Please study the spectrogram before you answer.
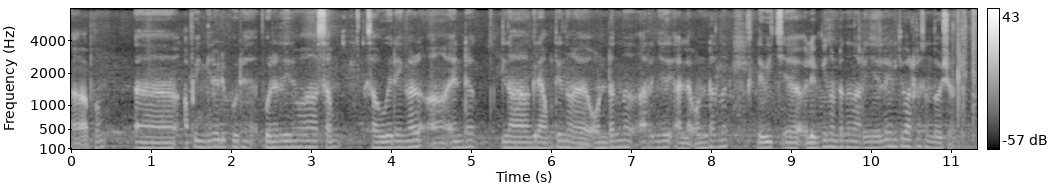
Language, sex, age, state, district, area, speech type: Malayalam, male, 18-30, Kerala, Idukki, rural, spontaneous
